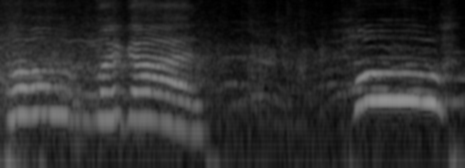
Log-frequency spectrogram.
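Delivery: stunned, then a high, loud whoop; overjoyed shout. Real, not acted. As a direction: cry out in disbelief at winning. Shocked winner at podium.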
